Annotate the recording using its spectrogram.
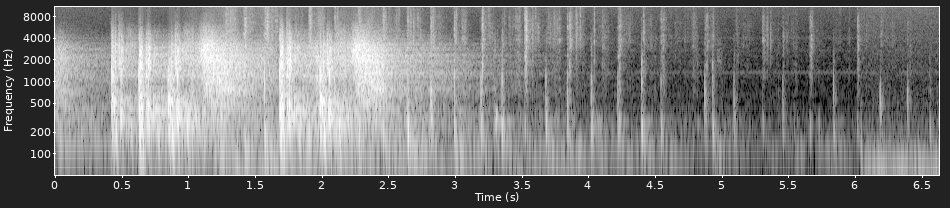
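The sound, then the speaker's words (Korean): A rapid, irregular volley of sharp gunshots cracks out at night in Koreatown, Los Angeles, from an apartment alley across the street, loud and dense at first, then thinning into fainter, more scattered pops with no voices. “한국 관광객 질겁에 간 떨어지는 총소리 따당 따당 따당 따당 따당”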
